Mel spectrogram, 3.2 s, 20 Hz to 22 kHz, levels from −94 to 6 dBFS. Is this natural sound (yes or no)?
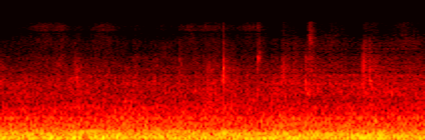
no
